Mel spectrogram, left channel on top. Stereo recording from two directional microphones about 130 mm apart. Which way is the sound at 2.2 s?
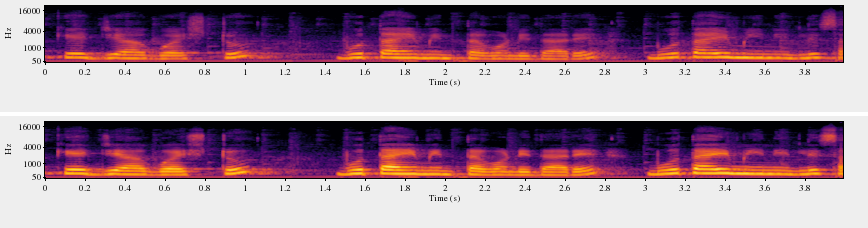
20° right (ahead or behind).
